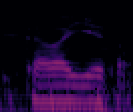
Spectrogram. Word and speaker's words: Caballero: Tu peux peut-être rappeler, ouais, donc c'est CABA2LERO, Caballero. Voilà, ça se dit comme ça et ça s'écrit comme je viens de le dire.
